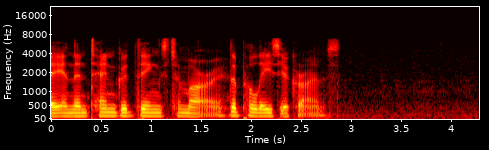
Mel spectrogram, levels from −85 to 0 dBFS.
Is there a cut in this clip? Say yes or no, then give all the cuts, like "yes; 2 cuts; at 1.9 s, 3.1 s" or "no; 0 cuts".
yes; 2 cuts; at 1.8 s, 2.3 s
